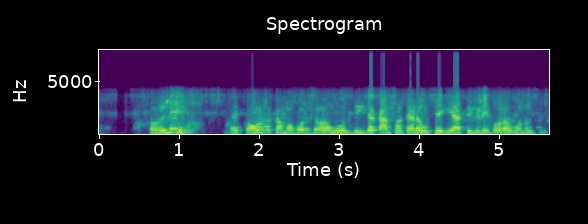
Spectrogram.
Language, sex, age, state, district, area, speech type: Odia, male, 30-45, Odisha, Sundergarh, urban, conversation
